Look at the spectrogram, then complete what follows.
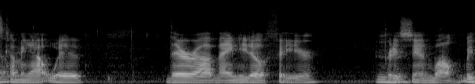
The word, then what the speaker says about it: Magneto: what's his name okay i'm going on record m-a-g-n-e-t-o should be pronounced magneto it's like it cringes me to hear that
